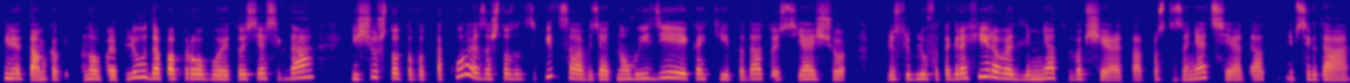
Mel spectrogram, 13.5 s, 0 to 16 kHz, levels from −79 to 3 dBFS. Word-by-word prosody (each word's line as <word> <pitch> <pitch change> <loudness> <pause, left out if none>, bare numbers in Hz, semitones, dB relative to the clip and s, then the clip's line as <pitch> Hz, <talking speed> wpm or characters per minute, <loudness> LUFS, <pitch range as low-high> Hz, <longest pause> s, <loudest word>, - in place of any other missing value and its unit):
или 220 -1 +1
там 175 -3 +3
какое-то 190 -1 -6
новое 195 -1 +1
блюдо 245 -1 +4
попробую. 205 -3 +2
То 200 +2 -2
есть, 200 +1 -1
я 215 - +3
всегда 225 +6 +2 0.4
ищу 205 +7 +1
что-то 215 -4 -1
вот 190 0 -7
такое, 300 - +1
за 210 -1 -3
что 205 +1 +3
зацепиться, 210 +3 -1
взять 190 0 -2
новые 195 +2 -2
идеи 235 +1 +3
какие-то, 200 -3 -5
да. 205 +4 +1
То 185 - -8
есть, 175 +2 -2
я 195 0 +3
ещё 185 -2 0 0.4
плюс 185 0 -5
люблю 200 +1 -2
фотографировать. 220 +4 +3
Для 185 0 -6
меня 195 +5 +1
это 225 -5 -8
вообще- 200 -1 0 0.3
это 160 0 -5
просто 185 -1 -1
занятие, 180 -2 0
да, 180 +1 -2 0.2
и - - -13
всегда 180 -4 0
200 Hz, 175 wpm, -24 LUFS, 190-220 Hz, 0.4 s, блюдо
